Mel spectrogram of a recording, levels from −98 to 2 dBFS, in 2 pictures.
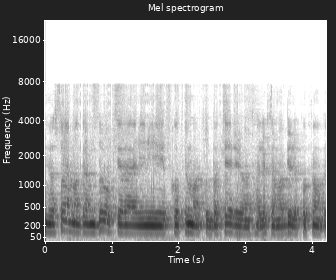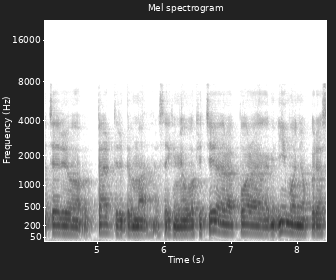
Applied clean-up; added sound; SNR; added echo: neural separator model SepFormer DNS4.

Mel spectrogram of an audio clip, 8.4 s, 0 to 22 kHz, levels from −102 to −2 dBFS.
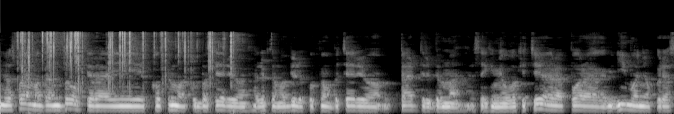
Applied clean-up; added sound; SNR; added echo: classical method WPE with log-MMSE.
